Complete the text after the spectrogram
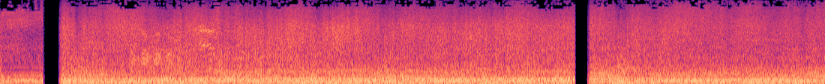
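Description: Water churns and splashes in a boat's wake.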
